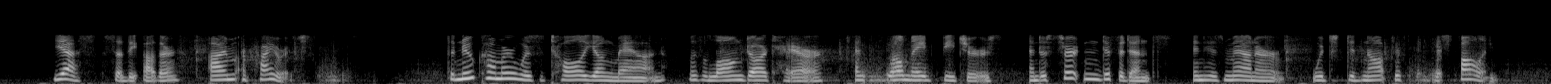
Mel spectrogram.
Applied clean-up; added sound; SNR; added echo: neural separator model SepFormer DNS4.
